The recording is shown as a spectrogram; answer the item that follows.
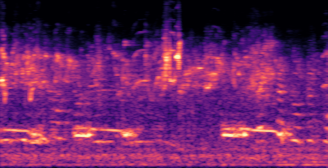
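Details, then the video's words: Lovebirds from Larkana in a steady stream of high, scratchy chirps and twitters, with short clear whistled notes lower down at intervals and a constant low hum beneath. "Lovebirds sing Sweet Serenades"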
